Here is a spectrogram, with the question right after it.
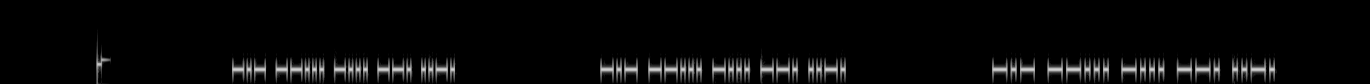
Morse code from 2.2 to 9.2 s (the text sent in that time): K7BGF K7BGF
